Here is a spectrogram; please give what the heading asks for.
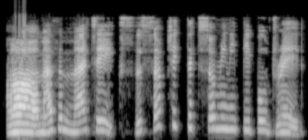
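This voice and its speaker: Woman teacher, very slow measured pace, mid pitch, careful didactic delivery, dull lo-fi recording. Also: sharp tone. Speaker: teacher presenting to parents. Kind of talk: scripted presentation narration.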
